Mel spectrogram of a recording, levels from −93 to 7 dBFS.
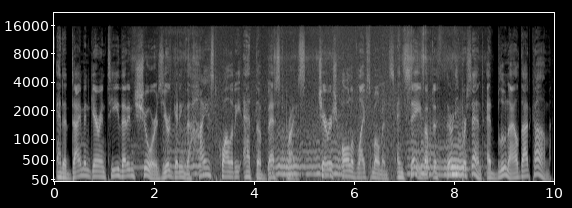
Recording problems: electrical hum; loud; from 1.5 to 3 s, from 4.5 to 6 s and from 6.5 to 8.5 s; 50 Hz, 5 dB below the speech
hiss; noticeable; from 3 to 7 s; 15 dB below the speech

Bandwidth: 15.5 kHz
